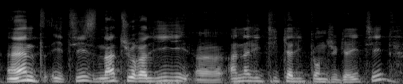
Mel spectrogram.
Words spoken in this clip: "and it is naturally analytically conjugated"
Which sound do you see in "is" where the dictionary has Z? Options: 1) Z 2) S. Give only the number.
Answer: 1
